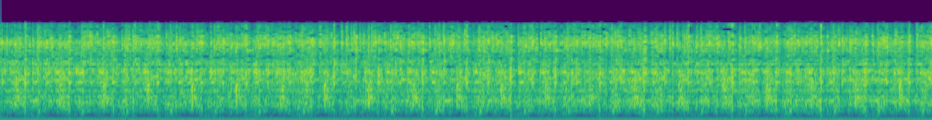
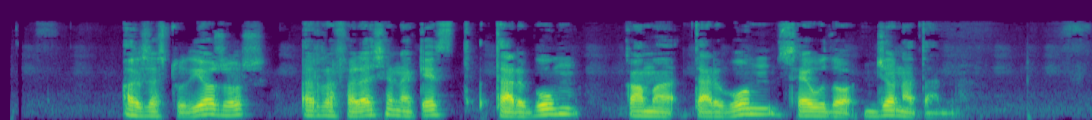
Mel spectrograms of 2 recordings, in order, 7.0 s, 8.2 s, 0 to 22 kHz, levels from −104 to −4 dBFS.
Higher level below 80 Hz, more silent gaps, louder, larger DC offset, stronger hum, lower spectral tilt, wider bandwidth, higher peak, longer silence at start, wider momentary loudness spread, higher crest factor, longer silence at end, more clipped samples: about the same, -64 dBFS vs -60 dBFS; neither; first, -11 LUFS vs -23 LUFS; first, 0.4% vs under 0.1%; neither; second, 3 dB/octave vs -5.5 dB/octave; about the same, 11 kHz vs 11.5 kHz; first, 0 dBFS vs -4 dBFS; second, 0 s vs 0.9 s; second, 1 LU vs 9 LU; second, 14 dB vs 22 dB; second, 0 s vs 1.05 s; neither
